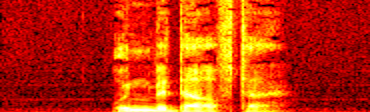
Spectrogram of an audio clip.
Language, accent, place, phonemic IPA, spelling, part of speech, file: German, Germany, Berlin, /ʊnˈzɛːklɪçɐ/, unbedarfter, adjective, De-unbedarfter.ogg
- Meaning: 1. comparative degree of unbedarft 2. inflection of unbedarft: strong/mixed nominative masculine singular 3. inflection of unbedarft: strong genitive/dative feminine singular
